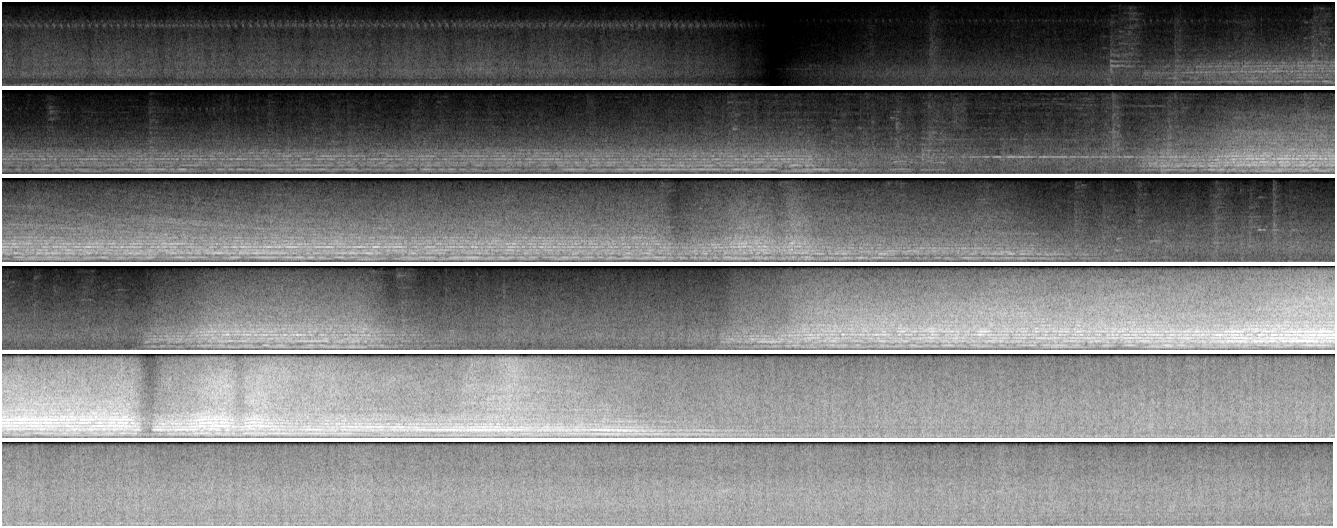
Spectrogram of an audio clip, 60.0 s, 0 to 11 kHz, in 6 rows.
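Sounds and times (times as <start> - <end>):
steam locomotive whistle blasts: 8.4 - 28.6, 31.0 - 33.4, 35.4 - 45.9.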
